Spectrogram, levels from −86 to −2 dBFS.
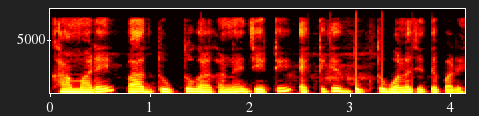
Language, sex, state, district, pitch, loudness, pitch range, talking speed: Bengali, female, West Bengal, North 24 Parganas, 205 Hz, -18 LUFS, 200-220 Hz, 160 wpm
